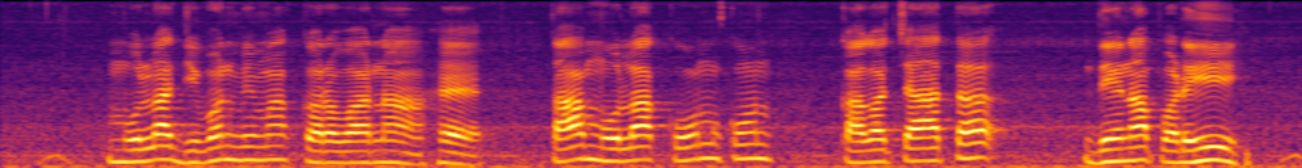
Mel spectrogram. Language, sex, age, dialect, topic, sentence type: Chhattisgarhi, male, 25-30, Eastern, banking, question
